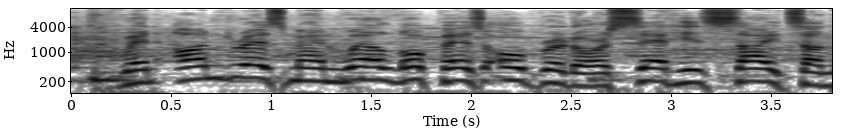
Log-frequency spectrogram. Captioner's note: cheers and Applause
